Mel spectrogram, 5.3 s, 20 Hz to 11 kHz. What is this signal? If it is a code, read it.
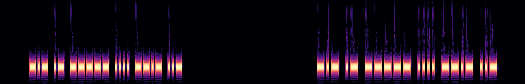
Morse code, heard as a keyed tone, about 64 wpm, 700 Hz. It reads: KA0HQU KA0HQU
